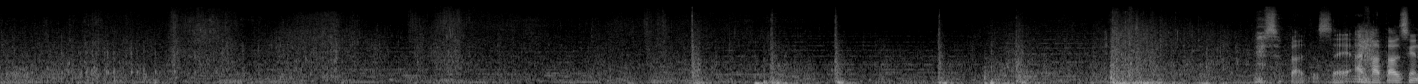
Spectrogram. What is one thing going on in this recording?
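Ocean waves roll and crash against a wooden ship.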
